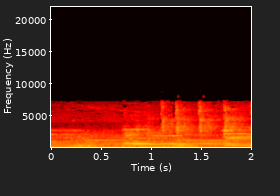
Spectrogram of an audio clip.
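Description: Percussion ensemble playing: several held, pitched notes sound together, with a few sharp clicking strikes a little after a second in.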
